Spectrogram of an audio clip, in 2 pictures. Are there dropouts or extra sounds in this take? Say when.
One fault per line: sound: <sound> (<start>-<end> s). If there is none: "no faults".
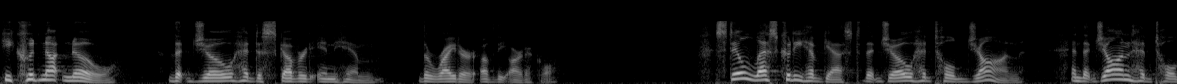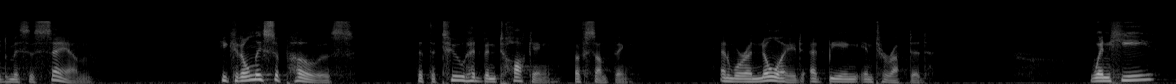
no faults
